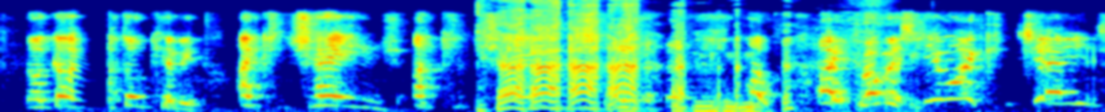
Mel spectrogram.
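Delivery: high, desperate begging through laughter; mock pleading from a bully about to be thrown off a tower; pleading prince. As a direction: beg for your life in a squeaky hammed-up voice. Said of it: "And he was going".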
